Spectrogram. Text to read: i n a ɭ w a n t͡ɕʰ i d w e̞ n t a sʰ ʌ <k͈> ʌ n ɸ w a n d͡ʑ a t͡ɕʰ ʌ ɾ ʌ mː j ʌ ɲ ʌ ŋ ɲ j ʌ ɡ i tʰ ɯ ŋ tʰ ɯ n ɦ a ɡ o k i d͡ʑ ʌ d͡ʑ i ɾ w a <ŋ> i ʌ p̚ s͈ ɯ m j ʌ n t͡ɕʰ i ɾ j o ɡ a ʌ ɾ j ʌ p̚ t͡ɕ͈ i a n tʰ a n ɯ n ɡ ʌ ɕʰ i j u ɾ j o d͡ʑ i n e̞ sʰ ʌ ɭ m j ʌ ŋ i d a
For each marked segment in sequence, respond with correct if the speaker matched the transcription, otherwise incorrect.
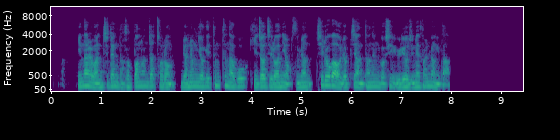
incorrect: p͈, incorrect: ɲ

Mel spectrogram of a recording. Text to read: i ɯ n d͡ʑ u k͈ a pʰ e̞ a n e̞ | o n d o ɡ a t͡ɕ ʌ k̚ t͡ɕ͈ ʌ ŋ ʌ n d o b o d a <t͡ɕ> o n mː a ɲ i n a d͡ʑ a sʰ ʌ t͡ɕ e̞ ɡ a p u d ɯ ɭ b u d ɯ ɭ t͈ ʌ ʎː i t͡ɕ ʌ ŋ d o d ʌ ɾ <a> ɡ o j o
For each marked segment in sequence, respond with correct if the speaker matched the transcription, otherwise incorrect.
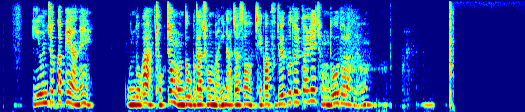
correct, correct

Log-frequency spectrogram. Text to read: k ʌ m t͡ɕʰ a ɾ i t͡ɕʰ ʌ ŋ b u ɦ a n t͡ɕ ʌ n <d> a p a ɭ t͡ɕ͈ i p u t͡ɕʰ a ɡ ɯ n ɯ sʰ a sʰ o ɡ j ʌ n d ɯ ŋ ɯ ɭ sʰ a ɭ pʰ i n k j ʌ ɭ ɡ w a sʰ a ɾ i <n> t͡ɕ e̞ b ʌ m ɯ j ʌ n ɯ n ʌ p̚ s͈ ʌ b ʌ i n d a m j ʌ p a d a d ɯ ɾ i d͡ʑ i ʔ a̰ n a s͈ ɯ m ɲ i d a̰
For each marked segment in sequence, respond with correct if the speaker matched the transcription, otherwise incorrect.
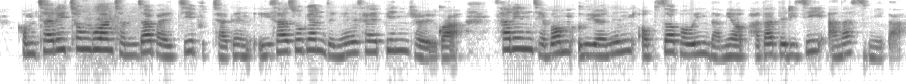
incorrect: d͡ʑ, correct

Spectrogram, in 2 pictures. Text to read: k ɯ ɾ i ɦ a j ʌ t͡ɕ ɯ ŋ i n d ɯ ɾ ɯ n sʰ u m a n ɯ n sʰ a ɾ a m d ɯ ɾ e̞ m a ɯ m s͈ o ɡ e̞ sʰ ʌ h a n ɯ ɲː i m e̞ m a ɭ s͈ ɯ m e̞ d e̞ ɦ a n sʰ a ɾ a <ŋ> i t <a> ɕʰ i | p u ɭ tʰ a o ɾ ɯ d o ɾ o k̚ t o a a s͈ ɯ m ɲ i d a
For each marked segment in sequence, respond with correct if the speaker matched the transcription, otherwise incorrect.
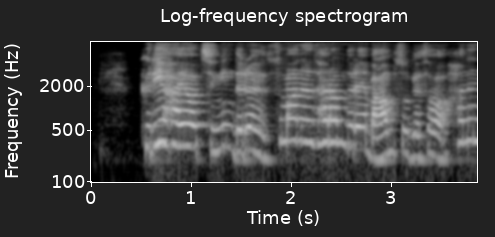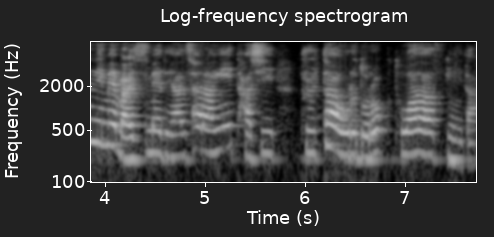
correct, correct

